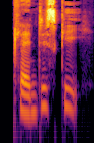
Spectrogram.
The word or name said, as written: planteske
